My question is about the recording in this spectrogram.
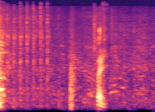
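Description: Speech: a male commentator's voice trails off, then there is a quiet stretch with a short word about one and a half seconds in, over a faint background.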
